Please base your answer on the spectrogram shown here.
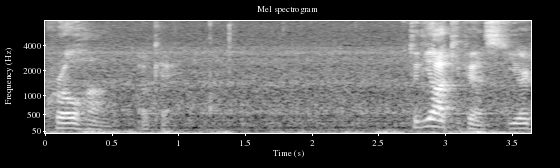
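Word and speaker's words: Croaghaun: is named after it pronunciation krohn krohn okay to the occupants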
